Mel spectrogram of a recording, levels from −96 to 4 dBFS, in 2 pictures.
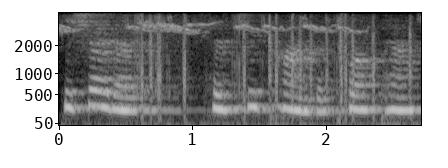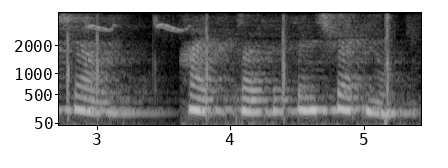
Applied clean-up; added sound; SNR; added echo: none; Fireworks; 12 dB; reverberation time 1.1 s.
